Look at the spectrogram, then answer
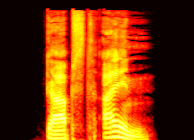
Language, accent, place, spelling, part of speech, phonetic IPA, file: German, Germany, Berlin, gabst ein, verb, [ˌɡaːpst ˈaɪ̯n], De-gabst ein.ogg
- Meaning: second-person singular preterite of eingeben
